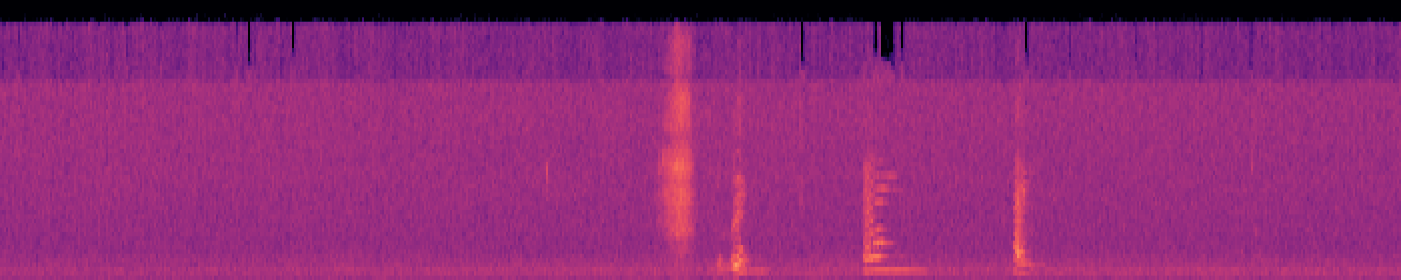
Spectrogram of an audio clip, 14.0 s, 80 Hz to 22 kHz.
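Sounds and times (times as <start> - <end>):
kitten meowing: 7.1 - 7.7, 8.6 - 9.3, 10.2 - 10.4.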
